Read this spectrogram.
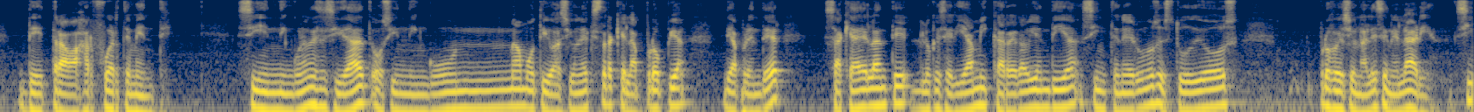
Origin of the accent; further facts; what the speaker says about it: Colombia; no pude estudiar la carrera de periodismo o comunicación social como se conoce en mi país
